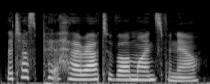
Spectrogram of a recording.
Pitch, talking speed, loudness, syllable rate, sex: 220 Hz, 285 wpm, -18 LUFS, 5.3 syllables/s, female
